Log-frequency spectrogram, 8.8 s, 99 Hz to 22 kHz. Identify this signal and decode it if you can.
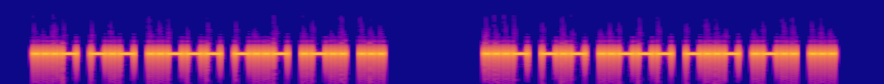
Morse code, heard as a keyed tone, about 25 wpm, 700 Hz. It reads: VK2XLS VK2XLS
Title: DXCC-100 Call Signs - 6 Characters - Repeated 3x - 25wpm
